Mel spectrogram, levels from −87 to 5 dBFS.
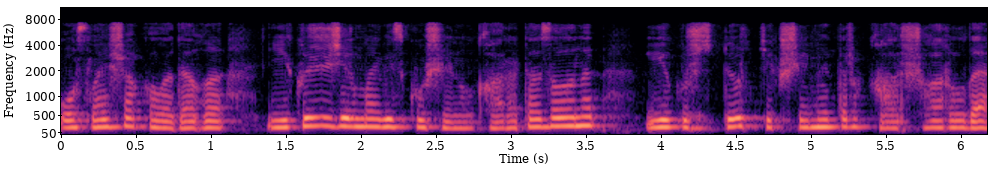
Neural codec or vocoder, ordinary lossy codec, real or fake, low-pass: codec, 16 kHz, 4 kbps, FunCodec, trained on Chinese and English, 50 frames a second; none; fake; 7.2 kHz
